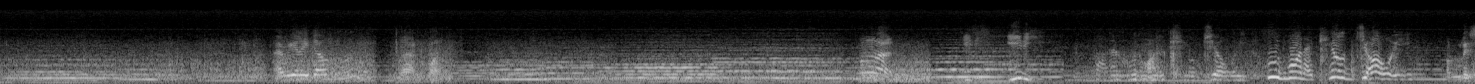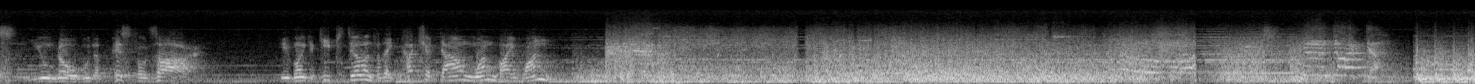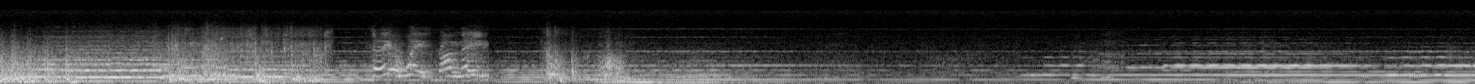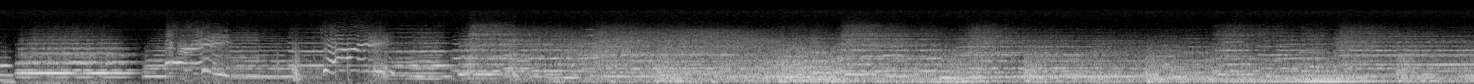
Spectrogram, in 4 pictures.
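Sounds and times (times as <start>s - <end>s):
dramatic orchestral music with brass: 0.0s - 58.9s.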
